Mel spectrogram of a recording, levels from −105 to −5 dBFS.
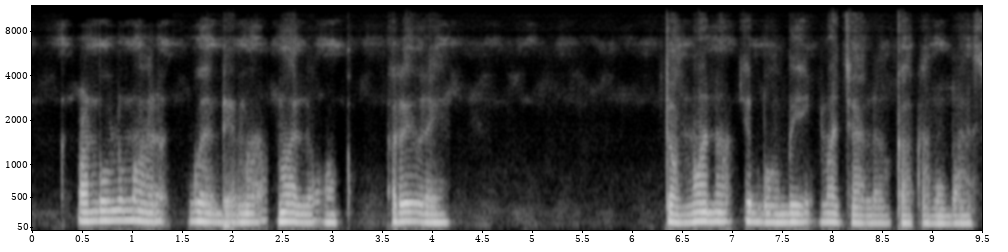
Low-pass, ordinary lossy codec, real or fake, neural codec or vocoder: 10.8 kHz; Opus, 24 kbps; fake; codec, 44.1 kHz, 2.6 kbps, DAC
